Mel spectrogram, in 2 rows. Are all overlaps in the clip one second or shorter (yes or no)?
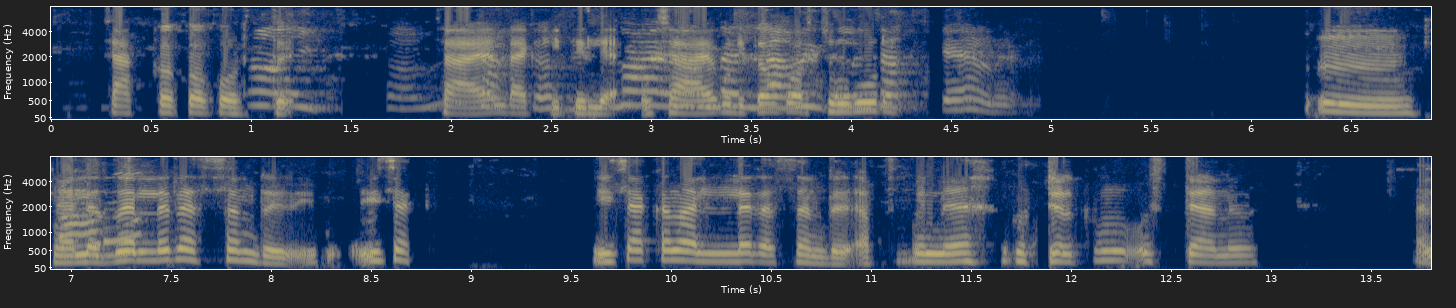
no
